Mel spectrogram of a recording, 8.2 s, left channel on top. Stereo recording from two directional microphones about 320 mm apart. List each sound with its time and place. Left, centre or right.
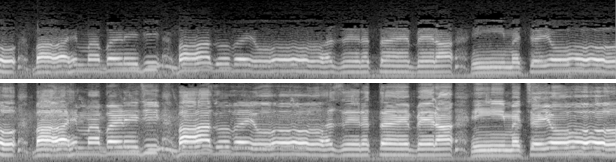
0.0 s mantra: right
2.3 s music: right
3.3 s mantra: right
6.5 s music: right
